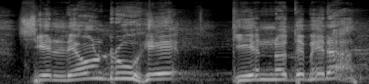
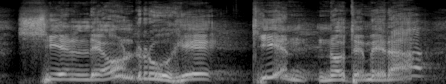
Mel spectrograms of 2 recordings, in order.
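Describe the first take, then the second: The two takes are said the same way.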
